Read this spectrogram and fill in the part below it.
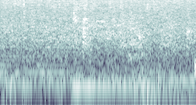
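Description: Rain falling as a radio drama sound effect, a faint, steady patter with a soft low rumble underneath, short and unbroken.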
